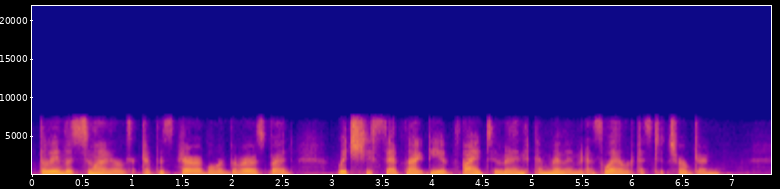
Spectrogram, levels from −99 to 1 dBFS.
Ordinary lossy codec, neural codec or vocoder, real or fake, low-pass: Opus, 16 kbps; codec, 16 kHz, 0.5 kbps, FreqCodec, larger model; fake; 7.2 kHz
